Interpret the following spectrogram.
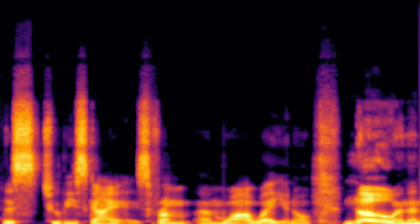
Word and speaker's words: Huawei: And you know, and this was a funny thing because I did not know how to pronounce them. And I'm a German and I said, Huawei.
